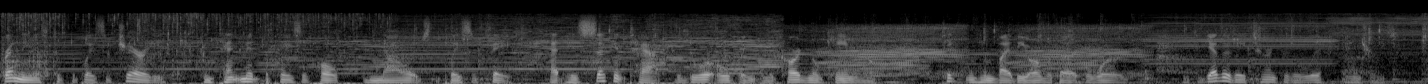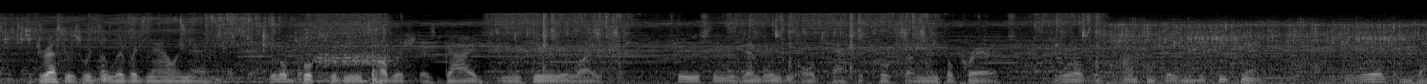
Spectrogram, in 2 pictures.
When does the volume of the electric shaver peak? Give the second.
9 s.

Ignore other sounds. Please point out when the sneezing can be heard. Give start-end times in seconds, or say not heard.
not heard.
